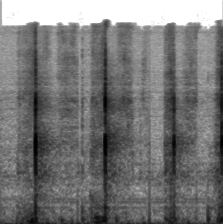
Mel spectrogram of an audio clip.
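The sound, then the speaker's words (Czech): A knife chops Red Anna potatoes into roughly one-centimetre cubes: four sharp, evenly spaced cuts with quiet handling noise between them and no voices. “Je to Red Anna. Takže červená anča. Teď budeme krájet. Na jak velké kostičky?”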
